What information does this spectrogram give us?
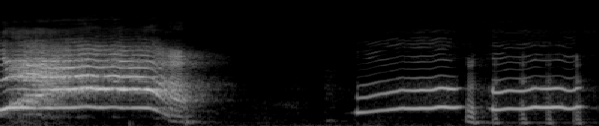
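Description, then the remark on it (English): A person screams from the throat: a loud, strained scream rings out for about a second, then after a short silence a second harsh, wavering scream breaks into rough pulsing bursts. Both are unaccompanied. “You're screaming incorrectly.”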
